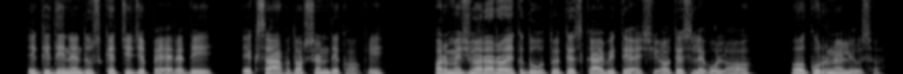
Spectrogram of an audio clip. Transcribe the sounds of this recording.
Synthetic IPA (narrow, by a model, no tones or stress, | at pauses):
ɪk̬id̪ɪnɛd̪ʊskɛt͡ʃɪd͡ʒɛpɛːɾɛd̪i | eːksaːpʰd̪ɐɾʃəɽ̃d̪eːkʰɔ̰ki | pɐɾmeːʃ̬wəɾaɾɔeːkd̪uːt̪t̪eːskaːɛbʱɪt̪ɛaːʃɪjɔt̪eːslɛboːlɔ | ɦoːkʊɾneːlɪʊs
